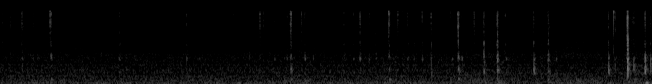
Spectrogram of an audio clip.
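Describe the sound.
Computer keyboard typing: many light, irregular key clicks at a quiet, steady level, with a few sharper taps near the end and no voices.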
